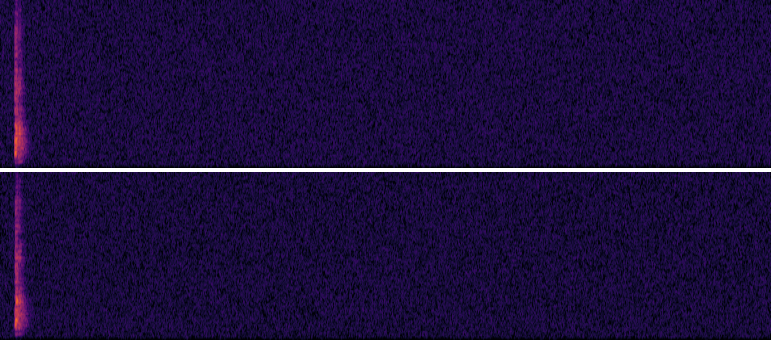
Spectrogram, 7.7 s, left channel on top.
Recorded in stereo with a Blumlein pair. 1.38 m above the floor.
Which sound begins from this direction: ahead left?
A clap, at 0.1 s.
